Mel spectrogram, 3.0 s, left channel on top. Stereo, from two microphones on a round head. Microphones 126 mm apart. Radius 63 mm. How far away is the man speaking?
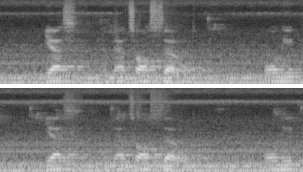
About 2.5 m.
